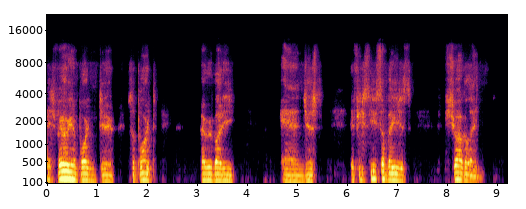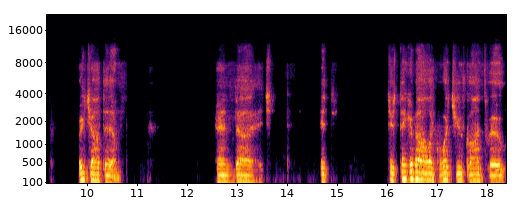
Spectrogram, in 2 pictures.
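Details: Adult man with lifelong bilateral severe hearing loss and mild cerebral palsy; speech of a person with severe hearing loss.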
